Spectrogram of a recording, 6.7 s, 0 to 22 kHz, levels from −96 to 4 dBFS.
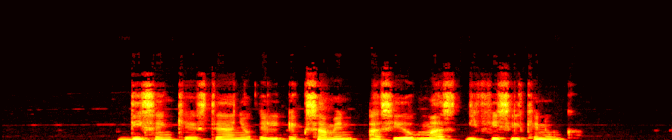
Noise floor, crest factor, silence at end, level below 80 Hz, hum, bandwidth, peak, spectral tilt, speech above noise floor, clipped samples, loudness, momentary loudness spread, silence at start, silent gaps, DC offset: -84 dBFS; 18 dB; 1 s; -58 dBFS; none; 11 kHz; -2 dBFS; -3.5 dB/octave; 64 dB; under 0.1%; -19 LUFS; 8 LU; 1.2 s; none; under 0.1%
